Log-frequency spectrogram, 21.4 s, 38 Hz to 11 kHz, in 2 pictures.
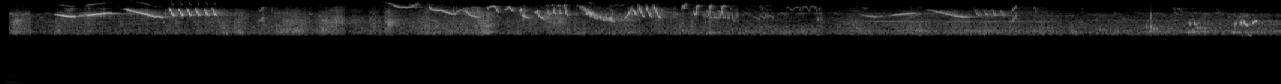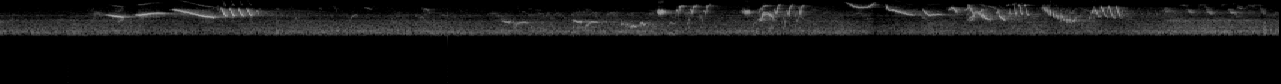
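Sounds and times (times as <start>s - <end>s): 
rufous-collared sparrow and shiny cowbird calling: 0.1s - 21.3s.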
